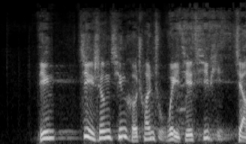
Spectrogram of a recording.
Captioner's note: notification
